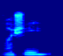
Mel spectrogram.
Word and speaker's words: Bouchy: But I think, like, from the beginning when they had the first meeting with the coaches and Brett, they call him Brett Bushy, but his last name is spelled Bouchy. So the fact that it doesn't rhyme with douchey just tweaks.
